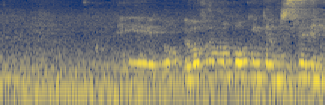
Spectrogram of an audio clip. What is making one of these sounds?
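A young woman speaks into a microphone over loudspeakers.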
